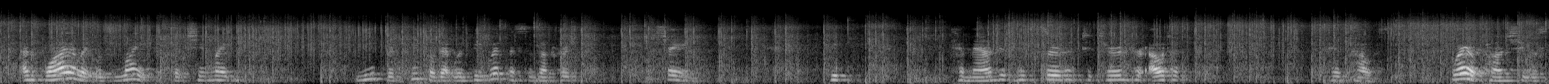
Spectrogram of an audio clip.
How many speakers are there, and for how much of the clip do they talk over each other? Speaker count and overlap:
1, no overlap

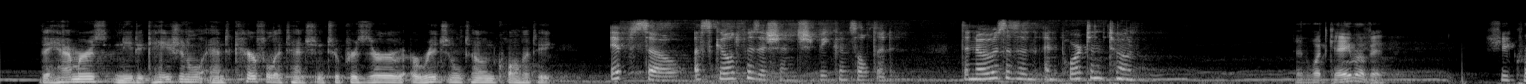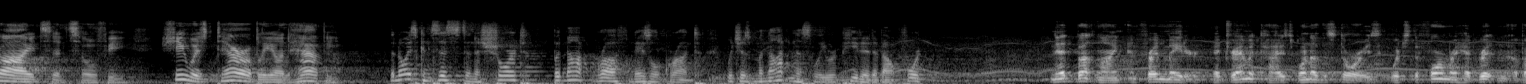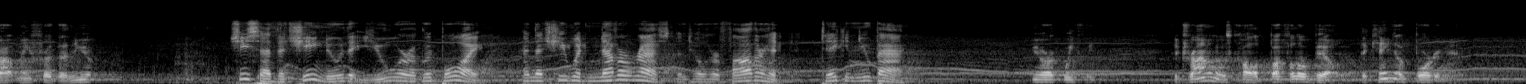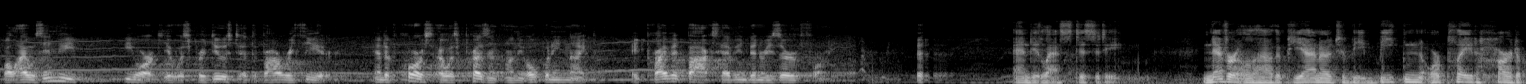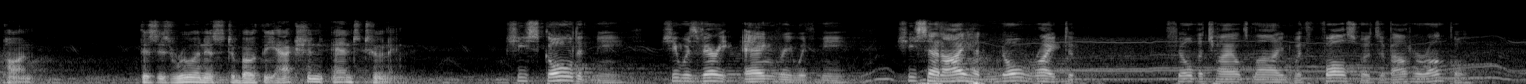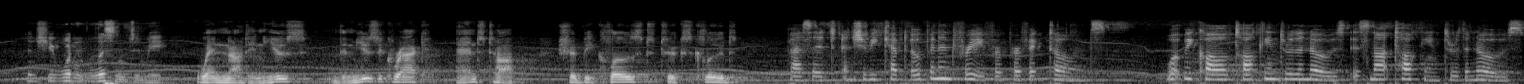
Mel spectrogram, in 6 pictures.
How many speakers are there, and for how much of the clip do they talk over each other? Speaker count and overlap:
5, no overlap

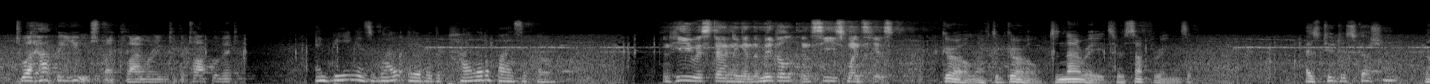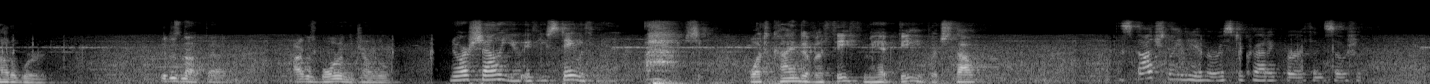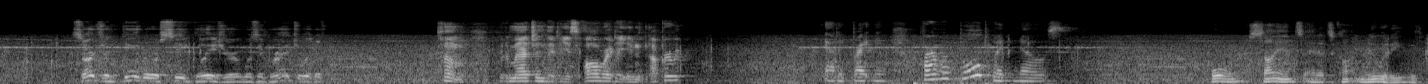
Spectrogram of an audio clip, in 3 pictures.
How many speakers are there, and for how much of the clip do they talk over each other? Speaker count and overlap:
10, no overlap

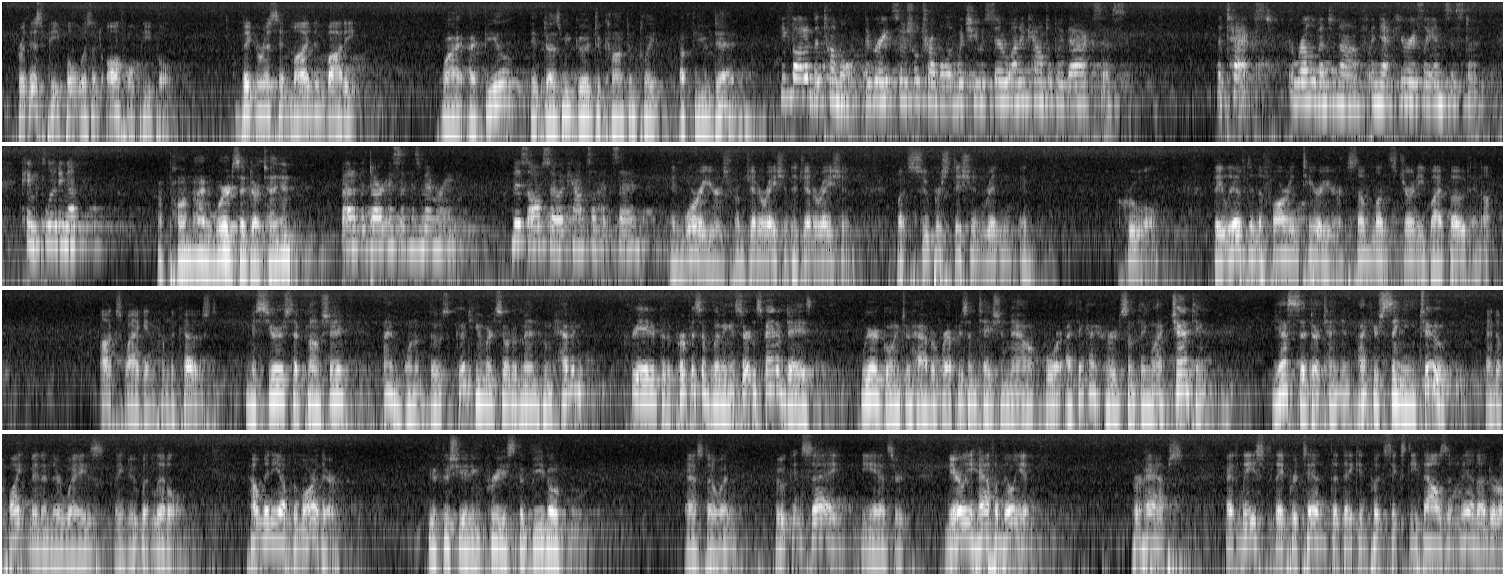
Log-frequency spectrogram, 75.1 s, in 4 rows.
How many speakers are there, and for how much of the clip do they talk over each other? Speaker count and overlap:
3, no overlap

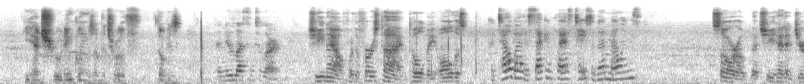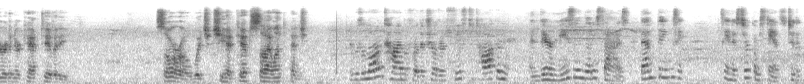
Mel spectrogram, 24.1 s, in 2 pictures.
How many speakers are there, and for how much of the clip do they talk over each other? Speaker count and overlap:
4, no overlap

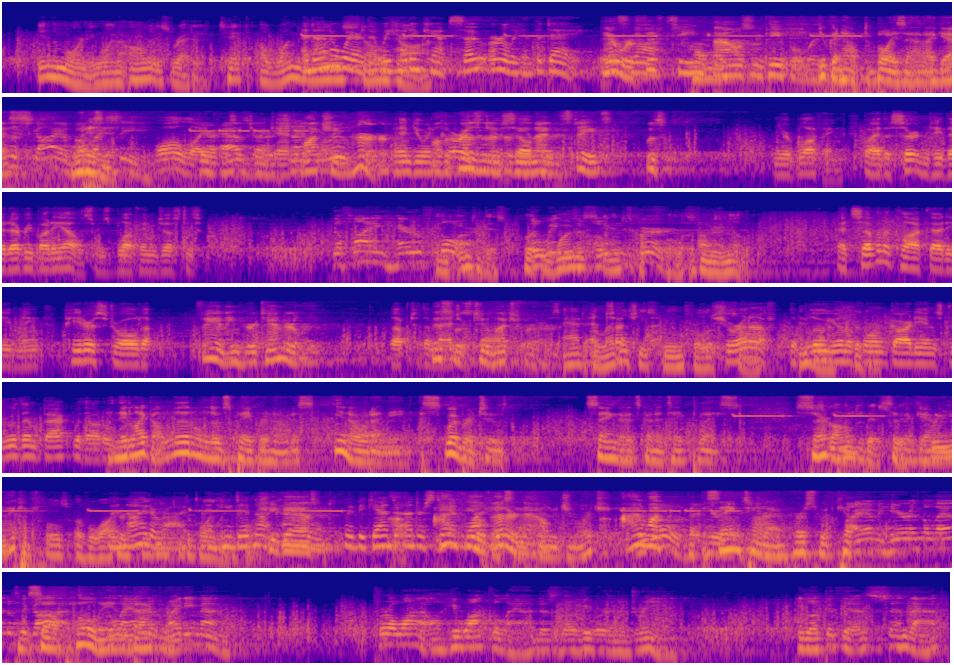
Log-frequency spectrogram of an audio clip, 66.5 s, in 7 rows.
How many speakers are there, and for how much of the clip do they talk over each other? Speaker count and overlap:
6, about 46%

